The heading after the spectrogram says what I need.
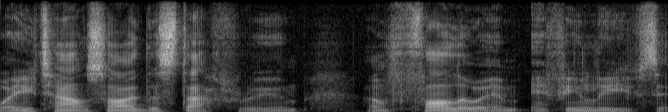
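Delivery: ordinary delivery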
